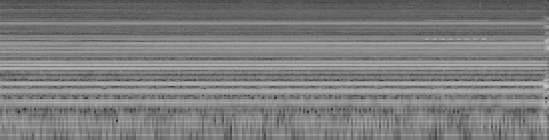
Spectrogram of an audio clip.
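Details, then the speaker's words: Intex pool pump, run about a week then after pool cleaning and refill: steady electrical hum with no spin-up, motor energized but won't start; owner suspects locked rotor, possibly bad start capacitor. "try to turn the pump on and it doesn't want to come on again listen to this that sounds like a locked rotor to me"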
